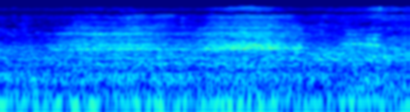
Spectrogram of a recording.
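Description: Faint, steady outdoor background noise with no distinct sound standing out.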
